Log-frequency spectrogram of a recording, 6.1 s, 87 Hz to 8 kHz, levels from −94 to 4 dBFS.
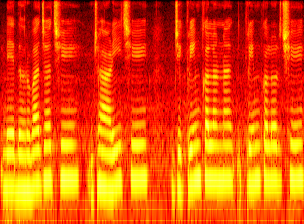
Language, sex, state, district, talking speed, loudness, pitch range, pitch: Gujarati, female, Gujarat, Gandhinagar, 120 wpm, -17 LUFS, 185-215 Hz, 210 Hz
